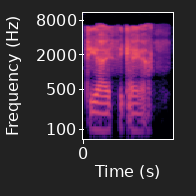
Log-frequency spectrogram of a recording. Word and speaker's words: Dicks: My name is not spelled like the fort, Dix. It is spelled like the other way that you would spell Dix, Dicks.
